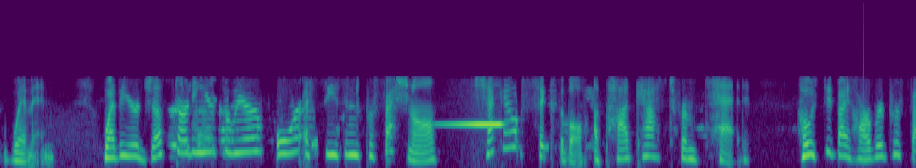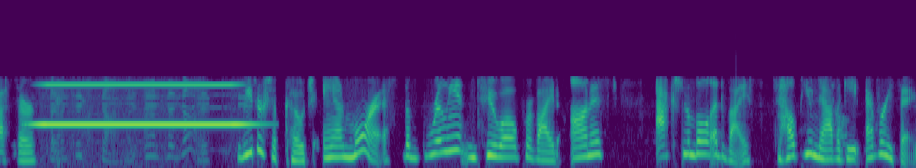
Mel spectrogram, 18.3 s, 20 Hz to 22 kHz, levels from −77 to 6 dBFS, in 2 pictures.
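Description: Echo leak, from 1.66 to 2.37 s and again from 3.1 to 3.2 s: a faint copy of the speech returns 345 ms late, about 15 dB below it. This is likely a far-end loudspeaker whose echo canceller failed to subtract everything its microphone picked up, so the residue was sent back down the line.

Loudspeaker feedback squeal, from 4.24 to 5.09 s: a steady 1.1 kHz tone swells over about half a second until it sits roughly 10 dB above the speech. A microphone is hearing the loudspeaker it drives, and at that one frequency the loop gain exceeds unity, so the tone keeps feeding itself.

The echo leak returns from 5.45 to 5.95 s and from 7.0 to 7.08 s, still 345 ms behind but quieter, about 25 and 30 dB down.

Dropped samples at 8.63 s: a single sharp click, likely where a handful of samples vanish and the waveform jumps ahead by well under a millisecond. This brief gap removes no audible sound.

The squeal returns from 9.37 to 11.94 s at 1.1 kHz, building faster, within about a third of a second, and lasting much longer.

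A second click, likely from dropped samples, comes at 16.52 s, and a last echo-leak fragment, about 25 dB down, from 17.48 to 17.66 s.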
